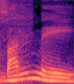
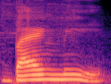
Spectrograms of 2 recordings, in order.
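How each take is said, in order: First: It is said with Vietnamese sounds and tones. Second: It is said with English-like sounds, like bang me. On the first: The speaker calls it right. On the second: The speaker calls it wrong.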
